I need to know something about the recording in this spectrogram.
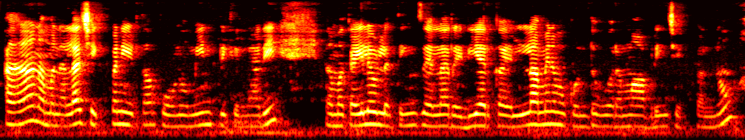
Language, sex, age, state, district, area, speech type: Tamil, female, 18-30, Tamil Nadu, Madurai, rural, spontaneous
